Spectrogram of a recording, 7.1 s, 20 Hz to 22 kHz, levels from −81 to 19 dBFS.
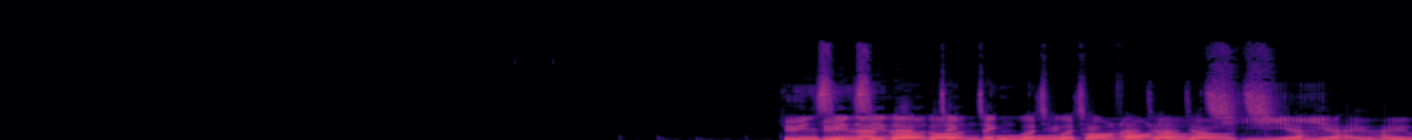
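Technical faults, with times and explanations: Throughout, doubled audio track: a second full-band copy of equal level trails by about a fifth of a second, likely from a duplicate capture path, giving a dry, flat echo.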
